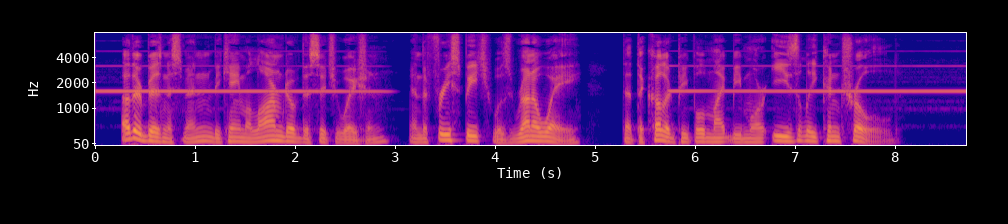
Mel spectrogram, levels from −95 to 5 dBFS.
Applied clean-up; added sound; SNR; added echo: none; Wind instrument, woodwind instrument; 12 dB; none.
